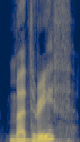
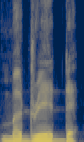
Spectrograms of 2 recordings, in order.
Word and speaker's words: Madrid: ma'am my the wreath no Madrid Madrid Madrid you need to seal that sound and pronounce that D the way it giveth the pronunciation that it deserves bad blood there's bad blood in Madrid bad blood okay pronounce those d's please repeat after me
